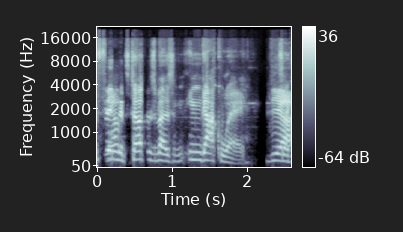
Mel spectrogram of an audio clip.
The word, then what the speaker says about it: Ngakoue: Oh, Yannick Ngakoue. That's the one thing that's tough is about Ngakoue. Yeah, it's the N is silent.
